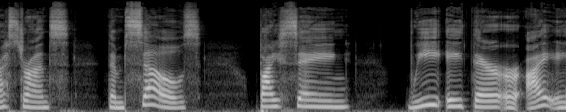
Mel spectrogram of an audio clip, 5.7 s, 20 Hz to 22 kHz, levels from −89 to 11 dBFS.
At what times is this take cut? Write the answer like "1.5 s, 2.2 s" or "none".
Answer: none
